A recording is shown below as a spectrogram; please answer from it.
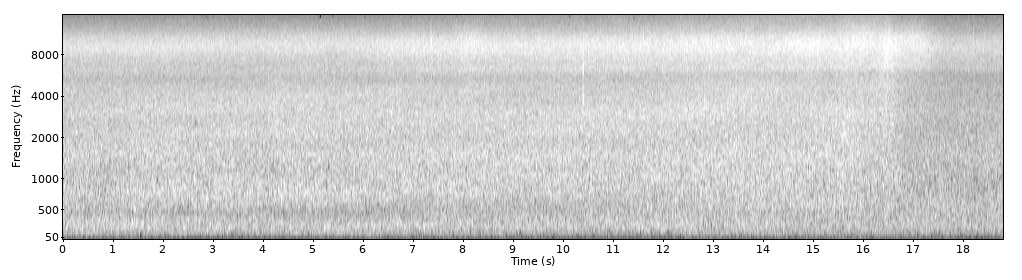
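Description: Surf rolls in at Nguyahan beach in Gunung Kidul, Yogyakarta, a dense, continuous wash of breaking waves that stays loud and steady throughout, with no voices.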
